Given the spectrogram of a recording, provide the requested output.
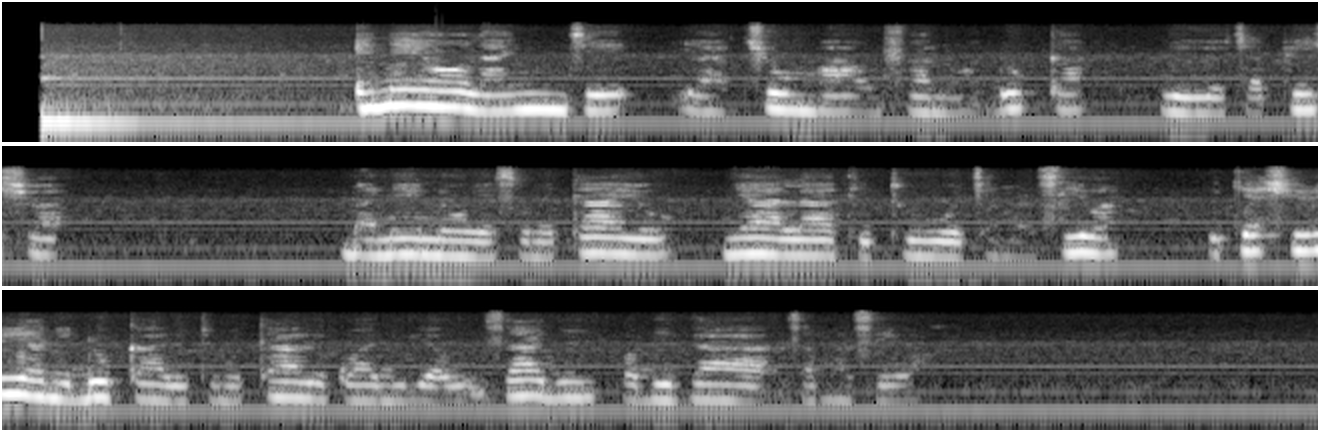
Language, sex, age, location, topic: Swahili, female, 25-35, Dar es Salaam, finance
